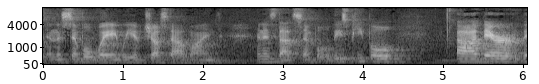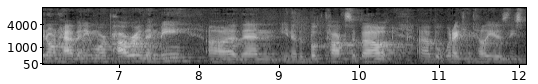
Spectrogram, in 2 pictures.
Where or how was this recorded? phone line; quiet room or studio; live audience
live audience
